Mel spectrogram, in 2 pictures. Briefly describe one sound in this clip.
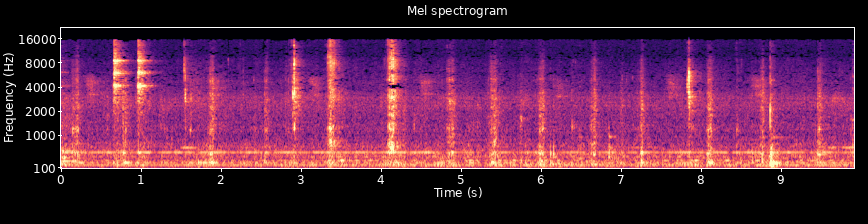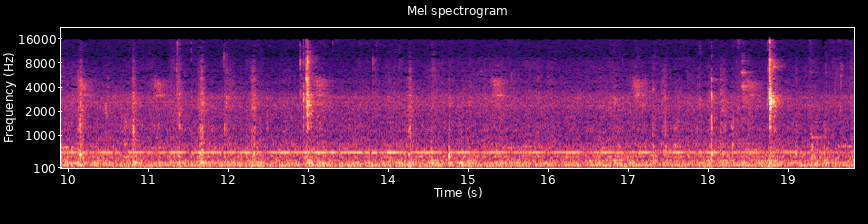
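A woman chews food noisily close by.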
